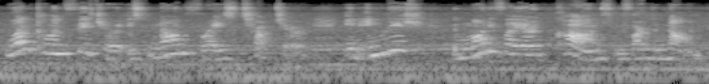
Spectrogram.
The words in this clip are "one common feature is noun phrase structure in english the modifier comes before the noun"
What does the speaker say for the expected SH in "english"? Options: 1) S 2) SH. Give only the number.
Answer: 2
